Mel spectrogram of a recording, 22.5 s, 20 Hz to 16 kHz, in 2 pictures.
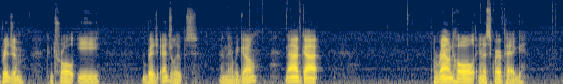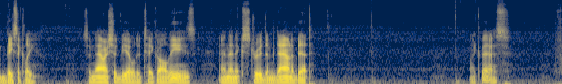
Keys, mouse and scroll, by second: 0.6 ctrl+e, 4.0 ctrl+e, 4.7 scroll down 1, 5.0 a, 5.3 Tab, 5.8 Tab, 6.2 middle click, 8.2 Tab, 8.7-9.1 scroll down 2, 9.2 middle click, 10.1 Tab, 10.3 scroll up 4, 11.1 ctrl+Tab, 12.6 c, 14.5 right click, 14.8 middle click, 15.3-15.7 scroll up 4, 15.7 shift+middle click, 16.7 middle click, 17.8 KP_Decimal, 18.7 KP_5, 19.1 scroll down 4, 20.4 e.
